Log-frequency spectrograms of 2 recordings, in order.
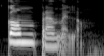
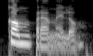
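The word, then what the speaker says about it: cómpramelo: the next one is compra melo compramelo okay so we see or we can hear some punch there compra melo okay some stress uh compra melo buy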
